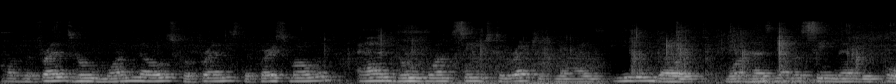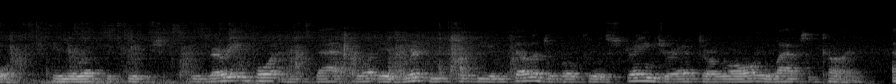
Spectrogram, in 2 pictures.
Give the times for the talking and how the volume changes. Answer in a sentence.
The talking can be heard from 0.0 to 17.8 s, at a steady volume.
